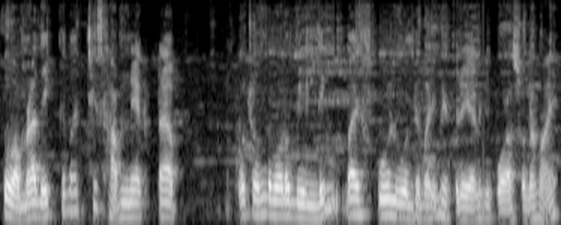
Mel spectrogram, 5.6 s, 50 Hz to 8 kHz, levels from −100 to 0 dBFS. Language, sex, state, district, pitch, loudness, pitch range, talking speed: Bengali, male, West Bengal, Dakshin Dinajpur, 140 Hz, -19 LUFS, 130-155 Hz, 190 wpm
